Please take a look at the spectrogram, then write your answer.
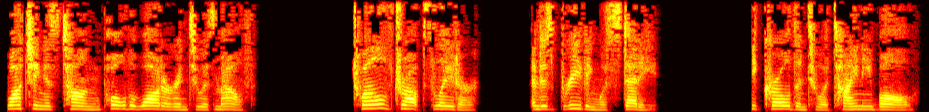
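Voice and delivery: ordinary delivery

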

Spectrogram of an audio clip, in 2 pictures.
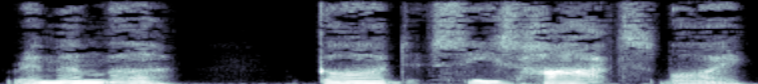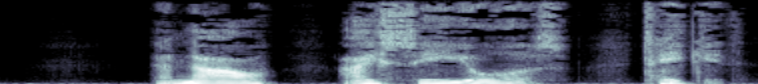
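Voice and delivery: high, slow, fading voice; dying old man. Acted. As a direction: speak slowly with failing breath. Dying old man's last words.

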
